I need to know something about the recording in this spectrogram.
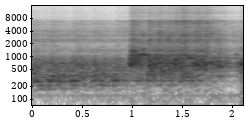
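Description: Bowling pins crash as a ball strikes them.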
